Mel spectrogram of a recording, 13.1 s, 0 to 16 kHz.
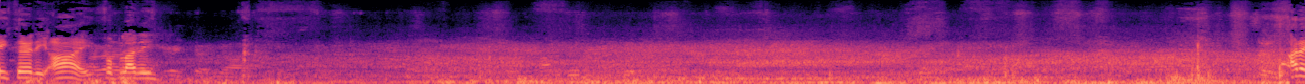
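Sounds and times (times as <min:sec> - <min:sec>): heavy low rumble: 0:00.0 - 0:13.0.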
